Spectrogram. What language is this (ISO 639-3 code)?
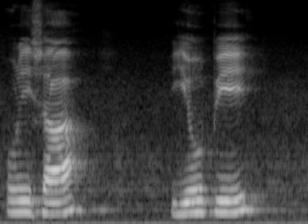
nep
